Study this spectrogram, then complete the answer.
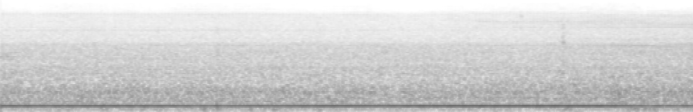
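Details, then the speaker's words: Home AC outdoor unit running on Generac standby generator power during a simulated outage: steady, even hum at constant pitch with airflow hiss, no rattles or squeals; running very well. "Oh, sounds okay to me. Yeah, it's running very well."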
